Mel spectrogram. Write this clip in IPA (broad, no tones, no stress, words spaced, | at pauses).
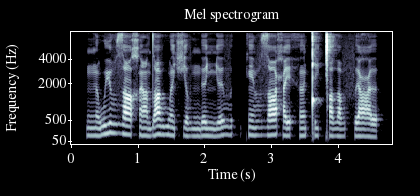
ŋə̃wyvzˤiə̯ χẽdˤɘvwə̃ çəvŋɘɲɘv | kẽvzˤɨħe hə̃ǃi ǀəðˤɘvfɘʕə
